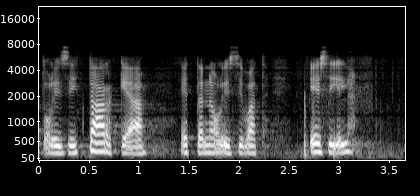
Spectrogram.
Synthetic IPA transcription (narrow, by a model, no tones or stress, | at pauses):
t̪o̰lisit̪ærkeæ̰et̪ːæneo̰lisiʋɑt̪ | esilːæ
